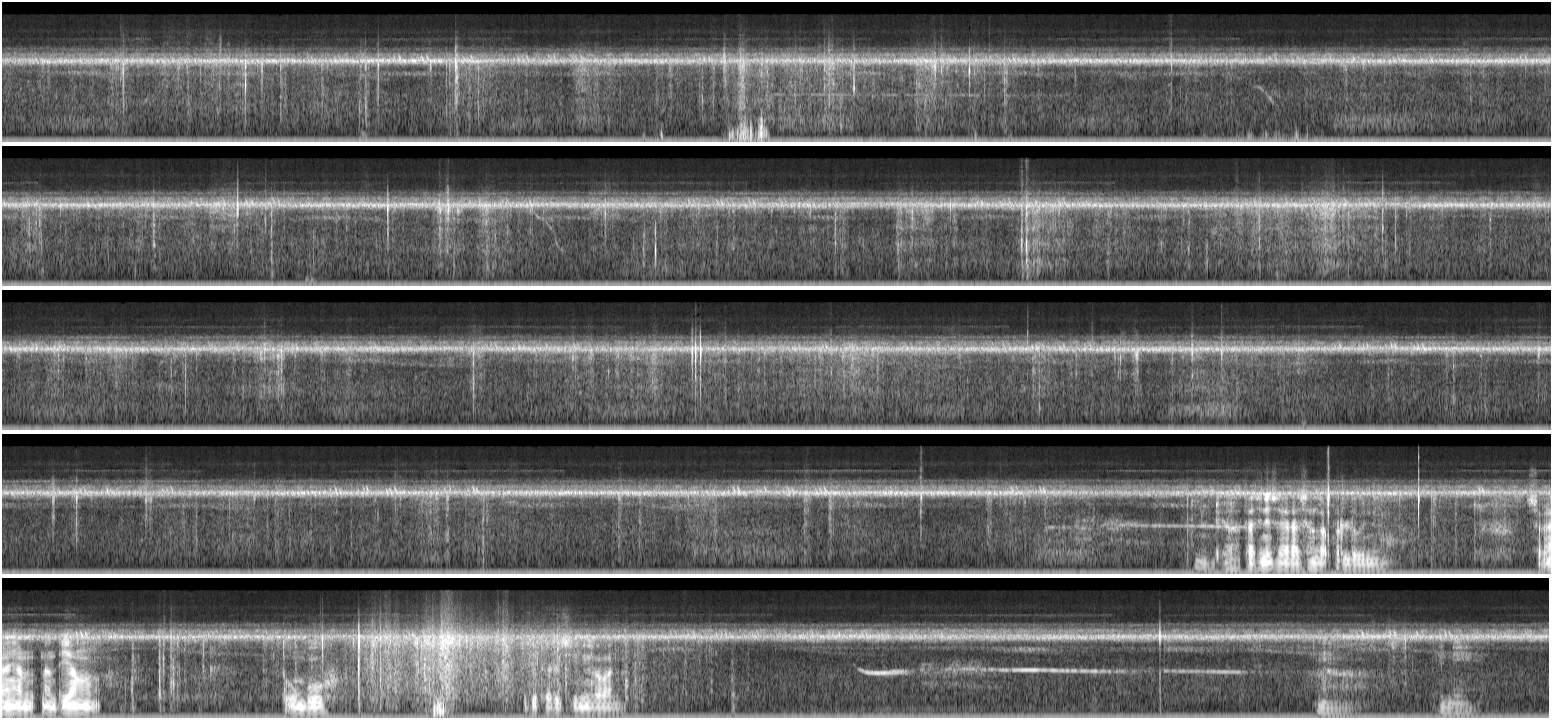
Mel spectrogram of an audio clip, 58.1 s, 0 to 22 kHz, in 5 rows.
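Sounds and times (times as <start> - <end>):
high-pitched insect chorus: 0.0 - 58.0.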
